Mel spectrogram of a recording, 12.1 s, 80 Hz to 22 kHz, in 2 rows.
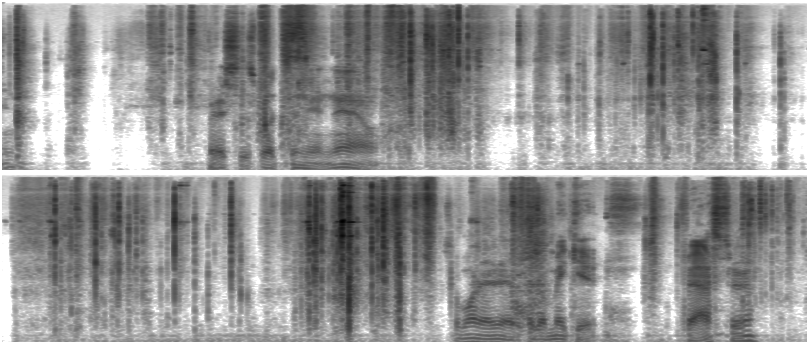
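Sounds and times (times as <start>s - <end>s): plastic packaging crinkling: 2.6s - 9.4s, 11.0s - 12.0s.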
